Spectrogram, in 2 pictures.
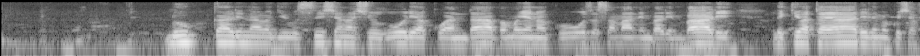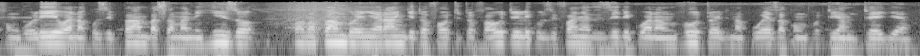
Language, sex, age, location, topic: Swahili, male, 25-35, Dar es Salaam, finance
